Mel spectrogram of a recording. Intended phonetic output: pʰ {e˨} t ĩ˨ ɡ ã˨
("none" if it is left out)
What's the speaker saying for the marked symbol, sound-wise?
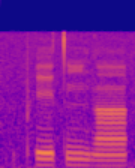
e˨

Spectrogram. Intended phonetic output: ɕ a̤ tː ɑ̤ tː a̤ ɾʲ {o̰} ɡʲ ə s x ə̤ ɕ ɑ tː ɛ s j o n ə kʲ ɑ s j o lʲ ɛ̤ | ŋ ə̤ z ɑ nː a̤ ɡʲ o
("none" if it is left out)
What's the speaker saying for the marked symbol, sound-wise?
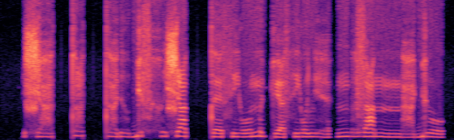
o̤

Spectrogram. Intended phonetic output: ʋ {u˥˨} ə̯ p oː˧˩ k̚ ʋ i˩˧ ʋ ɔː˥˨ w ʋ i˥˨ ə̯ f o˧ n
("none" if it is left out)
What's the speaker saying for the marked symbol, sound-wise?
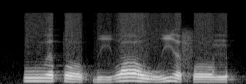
u˧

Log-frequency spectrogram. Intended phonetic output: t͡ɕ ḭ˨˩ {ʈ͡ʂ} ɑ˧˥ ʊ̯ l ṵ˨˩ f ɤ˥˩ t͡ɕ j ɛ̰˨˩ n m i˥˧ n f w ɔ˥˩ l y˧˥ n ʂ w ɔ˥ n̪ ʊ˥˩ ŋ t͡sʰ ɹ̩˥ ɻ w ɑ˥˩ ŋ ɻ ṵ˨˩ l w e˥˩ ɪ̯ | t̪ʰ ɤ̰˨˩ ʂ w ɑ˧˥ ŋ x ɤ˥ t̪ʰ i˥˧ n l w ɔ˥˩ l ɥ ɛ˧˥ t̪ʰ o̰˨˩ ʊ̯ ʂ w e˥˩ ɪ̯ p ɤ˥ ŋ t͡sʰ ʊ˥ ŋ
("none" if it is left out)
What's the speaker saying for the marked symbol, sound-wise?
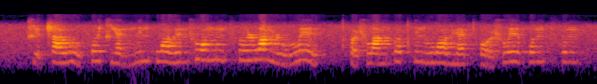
ʈ͡ʂ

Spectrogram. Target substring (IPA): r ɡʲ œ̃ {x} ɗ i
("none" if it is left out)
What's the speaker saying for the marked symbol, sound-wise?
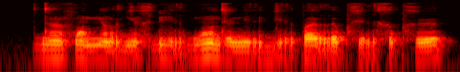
x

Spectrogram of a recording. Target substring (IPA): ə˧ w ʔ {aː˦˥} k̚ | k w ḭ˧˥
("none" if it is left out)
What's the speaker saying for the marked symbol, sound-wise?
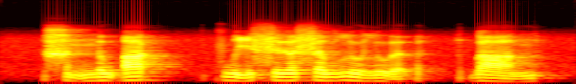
a˦˥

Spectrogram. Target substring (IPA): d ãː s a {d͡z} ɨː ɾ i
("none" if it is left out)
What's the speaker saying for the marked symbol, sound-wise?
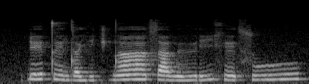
ð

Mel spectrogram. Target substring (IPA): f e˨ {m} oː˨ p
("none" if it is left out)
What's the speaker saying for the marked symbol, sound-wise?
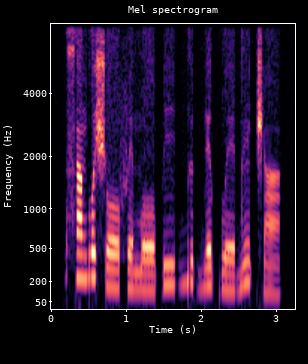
m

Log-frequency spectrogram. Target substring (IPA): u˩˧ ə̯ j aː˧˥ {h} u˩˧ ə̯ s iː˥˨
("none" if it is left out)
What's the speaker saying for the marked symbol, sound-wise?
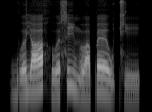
h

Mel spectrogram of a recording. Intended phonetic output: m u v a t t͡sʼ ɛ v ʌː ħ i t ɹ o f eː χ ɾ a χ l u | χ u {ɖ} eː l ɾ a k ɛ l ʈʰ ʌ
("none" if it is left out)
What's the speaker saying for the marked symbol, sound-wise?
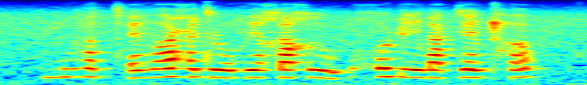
ɖ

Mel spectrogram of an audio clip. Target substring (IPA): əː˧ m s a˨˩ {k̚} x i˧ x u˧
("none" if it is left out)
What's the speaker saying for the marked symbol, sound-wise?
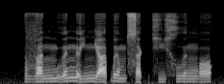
k̚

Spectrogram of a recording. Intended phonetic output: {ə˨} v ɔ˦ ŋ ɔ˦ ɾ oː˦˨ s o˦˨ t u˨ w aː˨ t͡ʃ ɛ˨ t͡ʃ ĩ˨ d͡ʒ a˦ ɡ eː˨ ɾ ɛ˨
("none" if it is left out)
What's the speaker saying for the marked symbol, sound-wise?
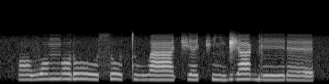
ɔ˨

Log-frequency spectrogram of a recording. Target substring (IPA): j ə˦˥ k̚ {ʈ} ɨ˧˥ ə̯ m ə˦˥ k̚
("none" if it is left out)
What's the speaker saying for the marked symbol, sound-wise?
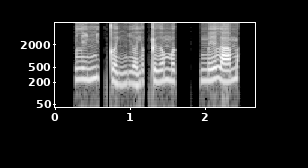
ʈ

